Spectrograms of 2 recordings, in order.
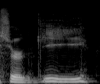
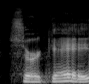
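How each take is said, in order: First: The name is said in its Ukrainian form. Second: The name is said in its Russian form. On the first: This is the form the person prefers. The speaker calls it right. "that's the Ukrainian pronunciation" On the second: This is the form of the other country. The speaker calls it wrong. "is the Russian pronunciation"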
